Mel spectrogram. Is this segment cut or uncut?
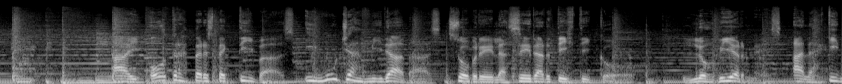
cut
